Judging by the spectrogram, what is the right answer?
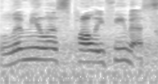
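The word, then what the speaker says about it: Limulus polyphemus: The one we have here is called Limulus Polyphemis. I say that three times. Limulus Polyphemis.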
